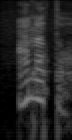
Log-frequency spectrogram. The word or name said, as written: anato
